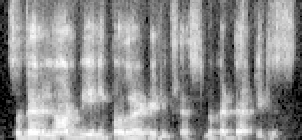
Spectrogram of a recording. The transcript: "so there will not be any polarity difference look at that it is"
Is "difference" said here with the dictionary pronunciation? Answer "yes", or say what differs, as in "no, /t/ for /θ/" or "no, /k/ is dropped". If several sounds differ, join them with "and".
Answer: no, /n/ is dropped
